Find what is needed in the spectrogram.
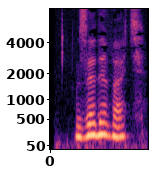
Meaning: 1. to set, to assign (an exercise, a lesson) 2. to ask (a question) 3. to pose (a problem) 4. to give, to throw (a dinner, a banquet) 5. to give, to administer (a punishment)
- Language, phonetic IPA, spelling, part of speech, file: Russian, [zədɐˈvatʲ], задавать, verb, Ru-задавать.ogg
